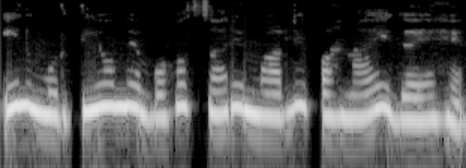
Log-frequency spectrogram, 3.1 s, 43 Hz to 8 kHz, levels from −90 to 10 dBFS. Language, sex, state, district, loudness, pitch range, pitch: Hindi, female, Bihar, Supaul, -10 LUFS, 215-275 Hz, 245 Hz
